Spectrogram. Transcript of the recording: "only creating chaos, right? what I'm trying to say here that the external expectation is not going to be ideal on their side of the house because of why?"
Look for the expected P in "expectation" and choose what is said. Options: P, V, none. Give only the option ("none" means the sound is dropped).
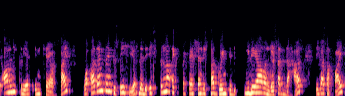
P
